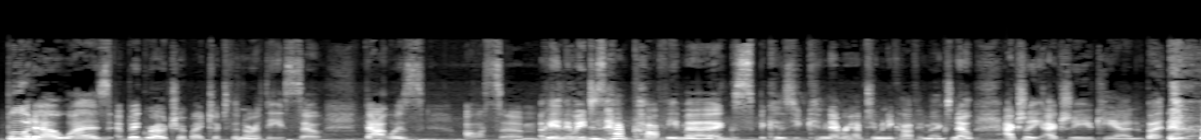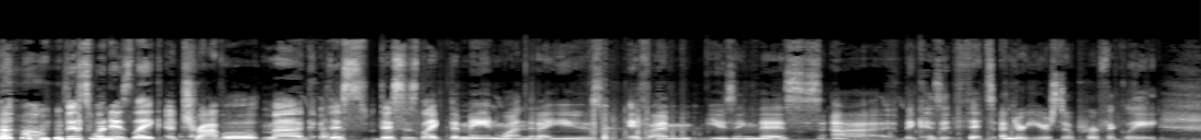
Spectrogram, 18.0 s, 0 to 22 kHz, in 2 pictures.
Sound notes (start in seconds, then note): 8.8 laughing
